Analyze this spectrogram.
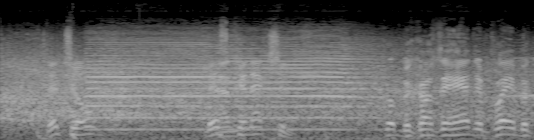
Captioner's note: horn blows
